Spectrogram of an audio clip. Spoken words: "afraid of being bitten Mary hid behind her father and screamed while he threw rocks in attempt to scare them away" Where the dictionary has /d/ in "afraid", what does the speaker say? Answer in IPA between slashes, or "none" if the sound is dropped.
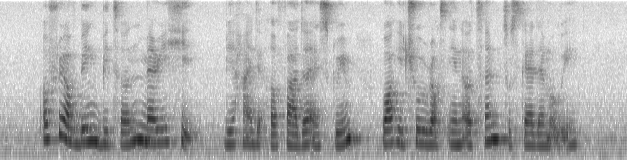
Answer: none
